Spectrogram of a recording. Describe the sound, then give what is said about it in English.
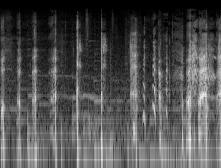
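A voice lets out a rapid string of short, raspy coughs and hacking bursts, fairly loud, building into a harsher fit toward the end, imitating the coughing of an old elf character. “See, my issue here is I don't know if that's you coughing no, or that's also him. Coughing.”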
